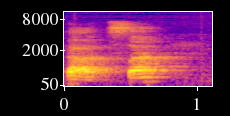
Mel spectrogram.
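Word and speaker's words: CAATSA: Мы знаем, что США ввели а, специальный закон, он по аббревиатуре читается как КАЦА,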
